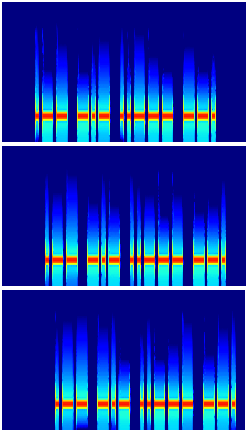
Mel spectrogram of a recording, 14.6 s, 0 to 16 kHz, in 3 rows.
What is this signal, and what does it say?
Morse code, heard as a keyed tone, about 17 wpm, 700 Hz. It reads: WK2G WK2G WK2G
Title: USA Call Signs - 4 Characters - Repeated 3x - 17wpm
